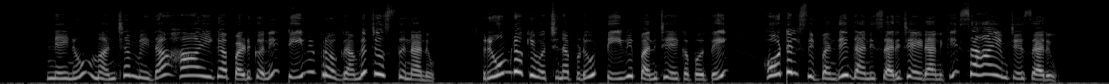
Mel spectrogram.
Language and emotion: Telugu, happy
